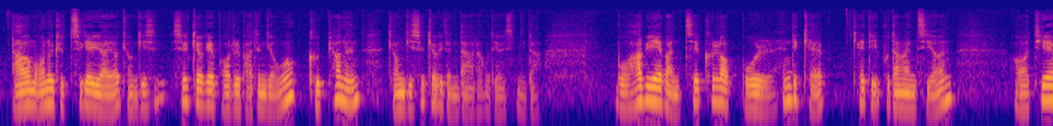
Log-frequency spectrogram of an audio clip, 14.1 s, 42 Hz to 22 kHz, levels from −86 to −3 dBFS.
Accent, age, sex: native, 40-59, male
